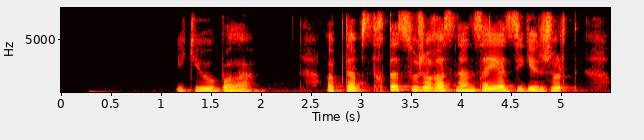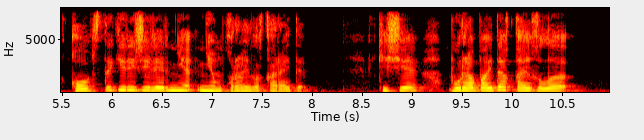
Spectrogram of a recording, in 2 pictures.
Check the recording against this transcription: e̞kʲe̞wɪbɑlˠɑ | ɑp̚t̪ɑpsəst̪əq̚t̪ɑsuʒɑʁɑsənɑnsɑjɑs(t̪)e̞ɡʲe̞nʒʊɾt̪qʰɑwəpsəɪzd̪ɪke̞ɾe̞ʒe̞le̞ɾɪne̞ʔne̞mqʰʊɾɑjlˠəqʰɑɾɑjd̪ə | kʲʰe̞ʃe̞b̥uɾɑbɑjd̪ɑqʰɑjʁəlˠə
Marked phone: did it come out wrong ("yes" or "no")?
yes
